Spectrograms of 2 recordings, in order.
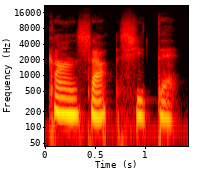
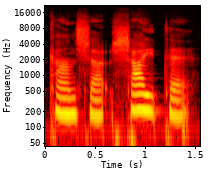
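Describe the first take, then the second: First: The vowel after 'sh' sounds like 'ee'. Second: The vowel after 'sh' sounds like 'eye'. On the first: The speaker calls it right. "It's kansha shite" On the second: The speaker calls it wrong. "it's not kansha shaite"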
